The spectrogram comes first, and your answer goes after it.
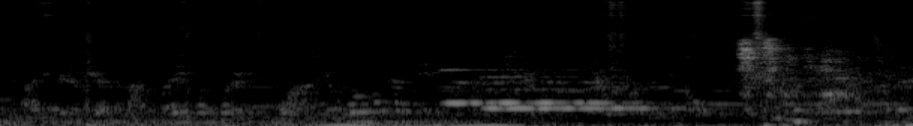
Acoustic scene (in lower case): elevator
